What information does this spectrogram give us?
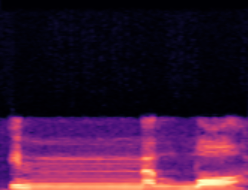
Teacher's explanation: ان اللہ ایسے نہیں ہونا چاہیے، صحیح تلفظ یہ ہے ان اللہ ہے، صرف لام کو موٹا اور تغلیظ کے ساتھ ادا کرنا ہے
